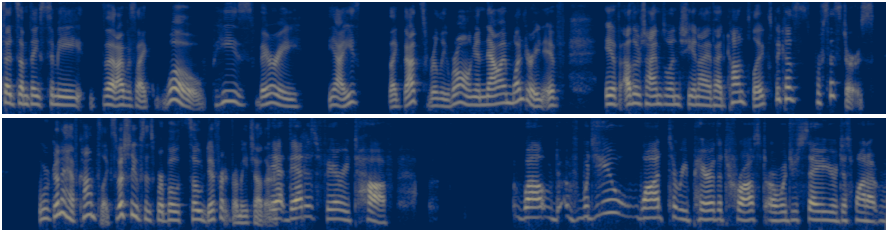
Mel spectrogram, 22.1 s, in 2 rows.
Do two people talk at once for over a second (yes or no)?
no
